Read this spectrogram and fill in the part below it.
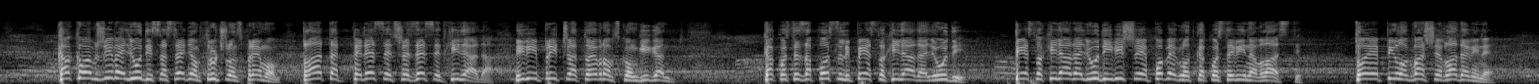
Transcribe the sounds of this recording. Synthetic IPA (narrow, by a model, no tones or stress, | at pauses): kako̞ʋamʒiːʋeːʎuːd̪isasɾed̪ɲo̞ːmst̪ɾut͡ʃnoːmspɾe̞mo̞̰m | plˠaːt̪ape̞d̪e̞set̪ʃezd̪e̞set̪xiʎaːd̪a̰ | ʋiʋiːpɾiːt͡ʃaːt̪eoe̞ʋɾo̞psko̞mɡiɡant̪u̥ | kako̞st̪e̞zapo̞slilipeːt̪st̪o̞xiʎaːd̪aʎuːd̪iː | peːt̪st̪o̞xiʎaːd̪aʎuːd̪iːʋiʃe̞jepo̞bjeɡlood̪̚kakost̪e̞ʋiːnaʋlˠaːst̪i | t̪oːjeepilo̞ɡʋaʃe̞ʋlˠad̪aʋinḛ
